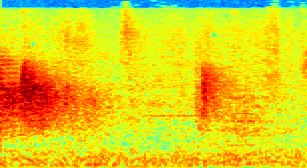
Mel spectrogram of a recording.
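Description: Snooker balls and triangle being handled on the table cloth as the referee racks up for the next frame: a sharp swish at the start that fades over about half a second, and a shorter one about one and a half seconds in.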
